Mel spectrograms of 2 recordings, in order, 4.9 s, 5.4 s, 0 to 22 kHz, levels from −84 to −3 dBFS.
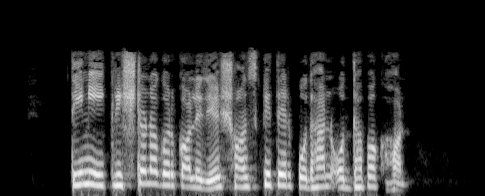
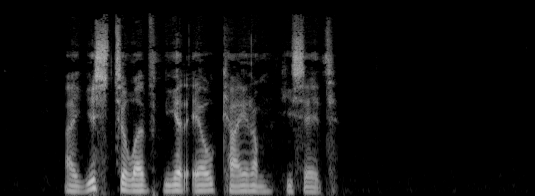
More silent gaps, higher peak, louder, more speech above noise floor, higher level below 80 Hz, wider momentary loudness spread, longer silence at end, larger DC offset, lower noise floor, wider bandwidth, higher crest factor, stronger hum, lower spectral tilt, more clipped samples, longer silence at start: neither; first, 0 dBFS vs -8 dBFS; first, -14 LUFS vs -27 LUFS; first, 65 dB vs 49 dB; first, -54 dBFS vs -66 dBFS; second, 6 LU vs 14 LU; second, 0.8 s vs 2 s; neither; about the same, -79 dBFS vs -77 dBFS; second, 7.8 kHz vs 16.5 kHz; second, 14 dB vs 22 dB; neither; first, -4.5 dB/octave vs -3 dB/octave; neither; about the same, 0.7 s vs 0.65 s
